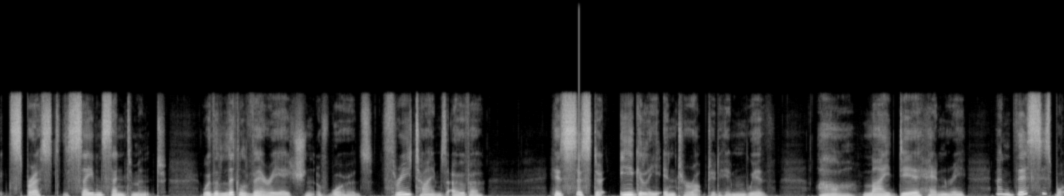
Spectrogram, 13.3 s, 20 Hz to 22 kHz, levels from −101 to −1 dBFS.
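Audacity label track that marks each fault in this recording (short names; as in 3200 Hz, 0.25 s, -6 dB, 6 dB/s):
7.230000	7.230000	pop -2 dBFS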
